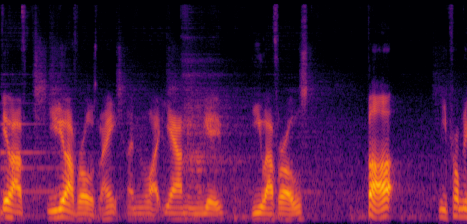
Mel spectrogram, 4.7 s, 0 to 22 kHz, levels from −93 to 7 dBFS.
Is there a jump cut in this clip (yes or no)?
no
